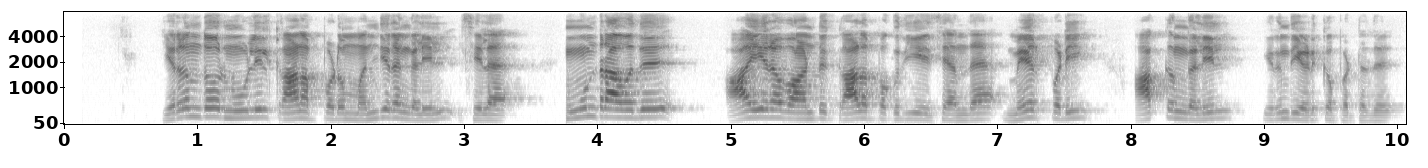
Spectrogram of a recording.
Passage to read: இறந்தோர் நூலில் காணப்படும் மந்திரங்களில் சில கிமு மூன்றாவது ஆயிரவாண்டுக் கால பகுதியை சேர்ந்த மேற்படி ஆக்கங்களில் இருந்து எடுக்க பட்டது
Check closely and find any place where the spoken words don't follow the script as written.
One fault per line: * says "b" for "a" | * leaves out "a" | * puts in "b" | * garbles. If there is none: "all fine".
* leaves out "கிமு"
